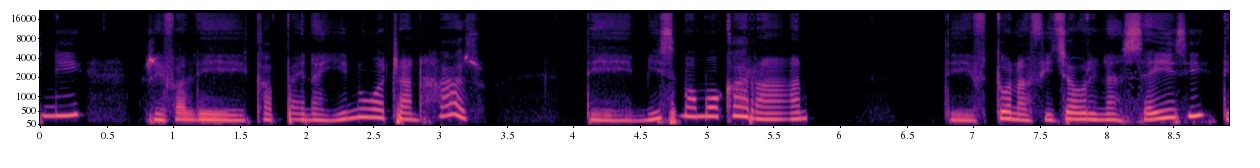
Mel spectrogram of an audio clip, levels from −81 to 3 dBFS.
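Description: At 5.47 s the speech holds and buzzes for about 142 ms until 5.65 s, a call audio freeze, likely from delayed packets draining the jitter buffer, then resumes intact. Right after, at 5.74 to 5.77 s, there's a skip ahead: something like 70 ms of speech gets dropped and the two sides butt together almost seamlessly. Then from 5.85 to 6.38 s comes a jitter buffer slow-down, with repeated pitch periods adding 59 ms, so the speech drags at 90% speed without any change in pitch.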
